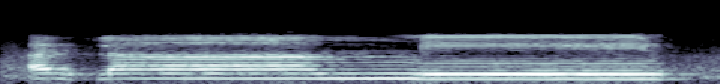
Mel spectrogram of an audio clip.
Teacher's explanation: إدغام متماثلين، الناتج ميم مشددة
